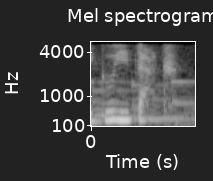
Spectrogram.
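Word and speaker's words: geoduck: 那我刚才也提到哈，我们发音为 gooey duck，就是那种黏糊糊的鸭子。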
